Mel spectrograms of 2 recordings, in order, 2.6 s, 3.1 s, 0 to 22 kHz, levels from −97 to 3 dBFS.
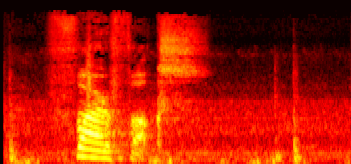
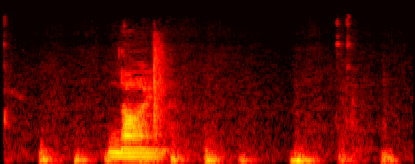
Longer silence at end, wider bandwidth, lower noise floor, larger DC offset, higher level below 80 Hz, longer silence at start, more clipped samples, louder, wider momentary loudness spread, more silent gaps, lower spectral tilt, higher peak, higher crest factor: first, 0.35 s vs 0.15 s; first, 16 kHz vs 14.5 kHz; second, -42 dBFS vs -54 dBFS; neither; first, -46 dBFS vs -60 dBFS; second, 0.05 s vs 0.3 s; neither; first, -16 LUFS vs -34 LUFS; first, 26 LU vs 22 LU; neither; second, -4.5 dB/octave vs -6.5 dB/octave; first, -2 dBFS vs -12 dBFS; about the same, 18 dB vs 22 dB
